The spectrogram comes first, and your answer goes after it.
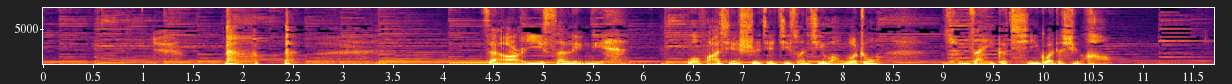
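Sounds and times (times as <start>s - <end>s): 
person coughing: 1.3s - 3.0s
speech: 4.4s - 10.7s.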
